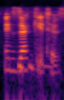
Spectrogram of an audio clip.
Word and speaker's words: executive: and this this is um uh e executive Executives here um execute is a verb and it's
